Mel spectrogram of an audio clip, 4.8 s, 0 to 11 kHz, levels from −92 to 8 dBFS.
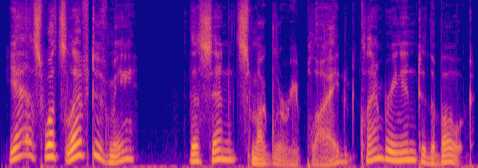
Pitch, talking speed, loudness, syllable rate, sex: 145 Hz, 165 wpm, -20 LUFS, 5.0 syllables/s, male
